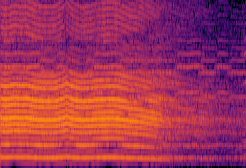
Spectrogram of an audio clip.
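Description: A woman's voice singing one long, high held note of Bengali kirtan, slightly wavering, that bends down and fades away near the end.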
